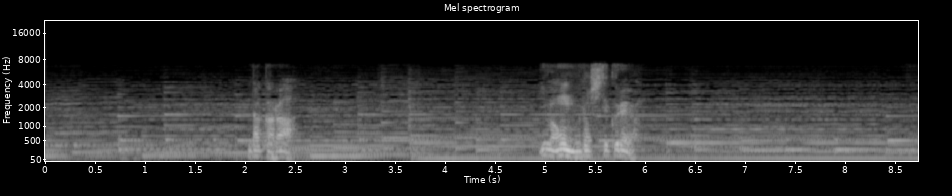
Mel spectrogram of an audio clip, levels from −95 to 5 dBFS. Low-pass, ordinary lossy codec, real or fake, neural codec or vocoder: 7.2 kHz; none; real; none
